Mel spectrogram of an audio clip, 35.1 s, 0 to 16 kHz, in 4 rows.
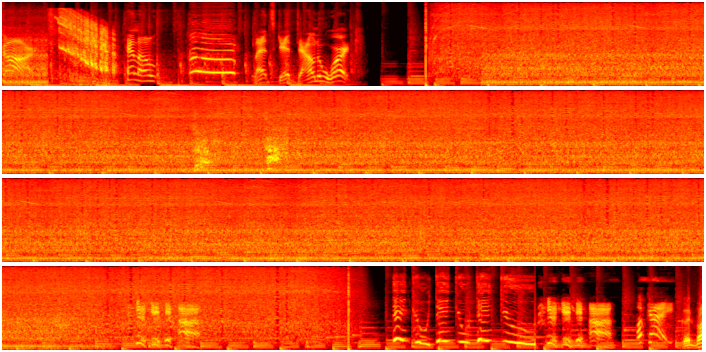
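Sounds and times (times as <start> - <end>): small motor humming: 5.3 - 30.8.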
